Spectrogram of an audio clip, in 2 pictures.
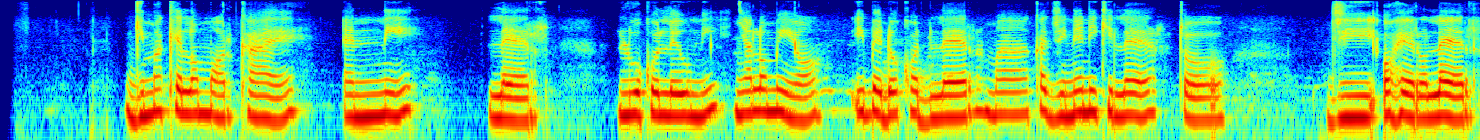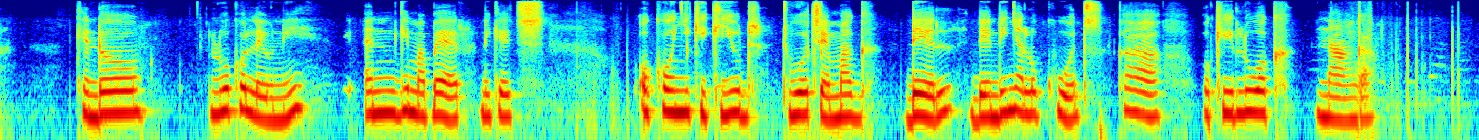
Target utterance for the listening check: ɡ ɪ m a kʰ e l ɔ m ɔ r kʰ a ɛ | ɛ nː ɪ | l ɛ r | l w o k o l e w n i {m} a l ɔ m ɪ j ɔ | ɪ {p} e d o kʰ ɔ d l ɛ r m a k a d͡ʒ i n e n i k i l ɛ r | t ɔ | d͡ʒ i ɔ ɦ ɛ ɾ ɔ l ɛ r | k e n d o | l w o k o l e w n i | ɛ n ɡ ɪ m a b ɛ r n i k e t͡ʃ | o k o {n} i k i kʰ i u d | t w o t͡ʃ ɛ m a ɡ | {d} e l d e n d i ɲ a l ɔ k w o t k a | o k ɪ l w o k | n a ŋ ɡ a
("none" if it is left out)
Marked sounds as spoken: ɲ, b, ɲ, d

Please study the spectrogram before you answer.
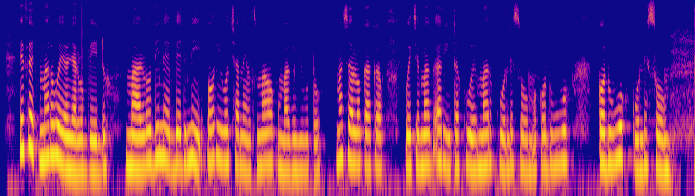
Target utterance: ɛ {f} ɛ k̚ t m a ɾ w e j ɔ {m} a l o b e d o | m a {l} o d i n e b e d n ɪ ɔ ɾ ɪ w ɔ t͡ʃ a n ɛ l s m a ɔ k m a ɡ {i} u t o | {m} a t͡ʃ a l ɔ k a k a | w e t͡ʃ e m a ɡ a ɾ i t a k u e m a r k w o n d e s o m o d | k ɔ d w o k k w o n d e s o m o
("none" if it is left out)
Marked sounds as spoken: f, ɲ, l, j, m

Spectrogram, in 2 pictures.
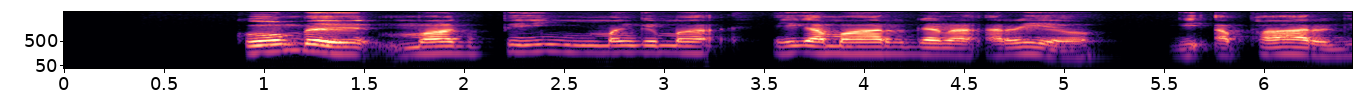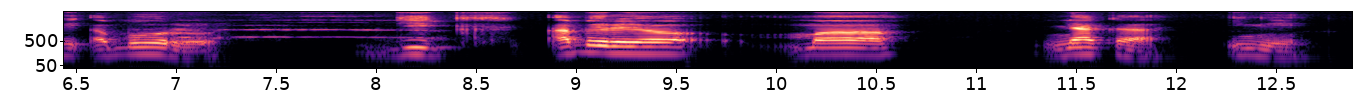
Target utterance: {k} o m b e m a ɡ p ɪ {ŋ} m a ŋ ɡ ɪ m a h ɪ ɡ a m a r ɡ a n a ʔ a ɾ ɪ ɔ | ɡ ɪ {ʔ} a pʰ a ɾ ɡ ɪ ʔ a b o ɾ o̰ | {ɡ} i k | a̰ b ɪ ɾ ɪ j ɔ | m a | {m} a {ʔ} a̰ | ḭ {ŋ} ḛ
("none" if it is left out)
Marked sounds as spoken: k, ɲ, ʔ, ɡ, ɲ, k, ŋ

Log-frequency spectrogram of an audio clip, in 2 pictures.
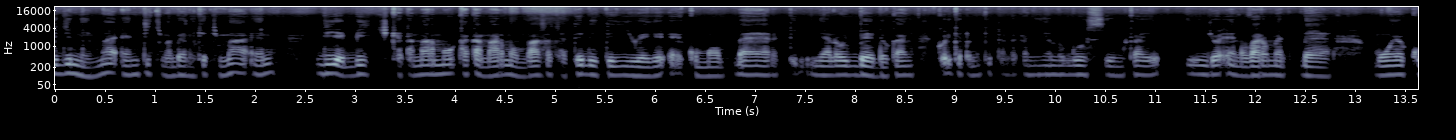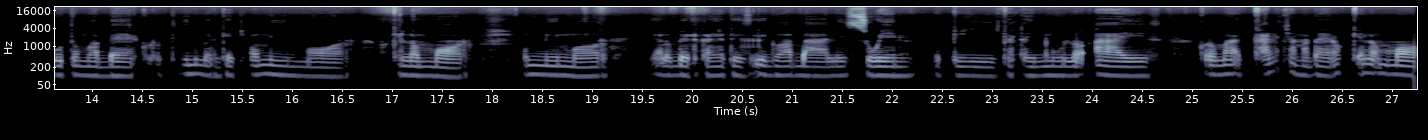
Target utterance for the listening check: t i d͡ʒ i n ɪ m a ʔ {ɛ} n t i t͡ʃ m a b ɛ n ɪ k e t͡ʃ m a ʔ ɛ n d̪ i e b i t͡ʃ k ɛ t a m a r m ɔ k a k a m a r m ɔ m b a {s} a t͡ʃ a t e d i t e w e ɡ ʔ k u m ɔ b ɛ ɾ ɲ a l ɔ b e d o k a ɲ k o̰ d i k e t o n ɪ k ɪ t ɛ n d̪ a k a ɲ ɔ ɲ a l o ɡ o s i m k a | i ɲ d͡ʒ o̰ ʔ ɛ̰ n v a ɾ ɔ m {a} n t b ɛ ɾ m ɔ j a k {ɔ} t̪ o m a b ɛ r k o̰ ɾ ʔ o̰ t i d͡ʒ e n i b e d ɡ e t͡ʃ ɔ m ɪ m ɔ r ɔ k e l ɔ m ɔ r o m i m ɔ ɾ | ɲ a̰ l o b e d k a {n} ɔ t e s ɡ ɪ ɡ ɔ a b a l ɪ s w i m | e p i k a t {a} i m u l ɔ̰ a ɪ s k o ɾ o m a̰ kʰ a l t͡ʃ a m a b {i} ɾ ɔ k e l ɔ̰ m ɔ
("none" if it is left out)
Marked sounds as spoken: ɛ, s, ɛ, u, ɲ, a, ɛ

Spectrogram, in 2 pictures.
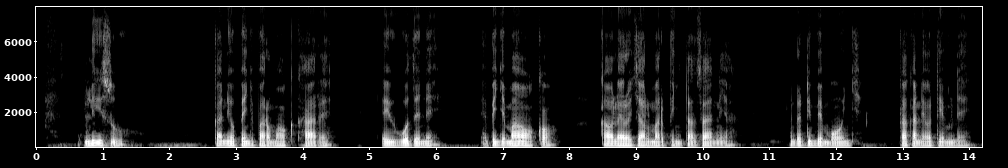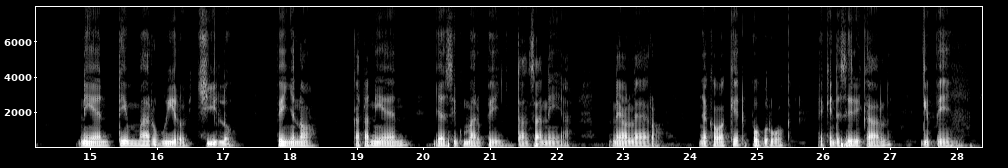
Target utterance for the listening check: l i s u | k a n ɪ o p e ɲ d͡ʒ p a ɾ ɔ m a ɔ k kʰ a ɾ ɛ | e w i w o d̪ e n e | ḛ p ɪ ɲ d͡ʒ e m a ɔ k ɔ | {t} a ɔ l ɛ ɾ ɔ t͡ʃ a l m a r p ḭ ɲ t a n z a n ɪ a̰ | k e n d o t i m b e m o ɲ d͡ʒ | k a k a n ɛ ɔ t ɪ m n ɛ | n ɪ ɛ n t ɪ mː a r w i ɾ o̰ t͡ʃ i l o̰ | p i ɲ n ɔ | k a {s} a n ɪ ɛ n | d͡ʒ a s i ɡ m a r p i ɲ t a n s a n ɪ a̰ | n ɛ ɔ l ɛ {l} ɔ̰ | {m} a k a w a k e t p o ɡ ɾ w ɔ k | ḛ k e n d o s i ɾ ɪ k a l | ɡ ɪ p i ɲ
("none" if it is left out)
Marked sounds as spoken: k, t, ɾ, ɲ

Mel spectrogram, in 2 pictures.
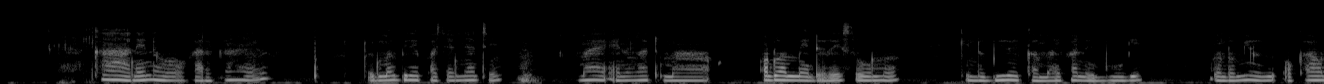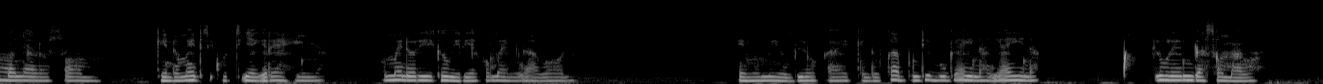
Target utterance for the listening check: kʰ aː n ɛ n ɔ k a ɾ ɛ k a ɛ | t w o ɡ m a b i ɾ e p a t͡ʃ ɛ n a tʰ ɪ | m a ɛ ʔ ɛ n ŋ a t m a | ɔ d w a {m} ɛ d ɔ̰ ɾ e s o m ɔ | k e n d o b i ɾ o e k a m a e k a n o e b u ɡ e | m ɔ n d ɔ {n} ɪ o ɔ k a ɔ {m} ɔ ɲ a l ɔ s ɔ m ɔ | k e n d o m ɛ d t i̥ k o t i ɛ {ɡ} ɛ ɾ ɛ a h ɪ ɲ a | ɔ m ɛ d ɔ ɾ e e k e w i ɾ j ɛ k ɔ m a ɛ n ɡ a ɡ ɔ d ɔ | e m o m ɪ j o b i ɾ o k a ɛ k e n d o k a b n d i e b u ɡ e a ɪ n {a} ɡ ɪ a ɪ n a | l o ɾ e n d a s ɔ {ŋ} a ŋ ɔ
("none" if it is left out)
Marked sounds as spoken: m, m, m, ɡ, a, m

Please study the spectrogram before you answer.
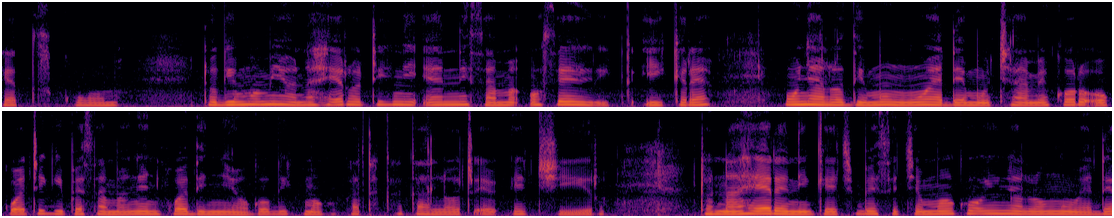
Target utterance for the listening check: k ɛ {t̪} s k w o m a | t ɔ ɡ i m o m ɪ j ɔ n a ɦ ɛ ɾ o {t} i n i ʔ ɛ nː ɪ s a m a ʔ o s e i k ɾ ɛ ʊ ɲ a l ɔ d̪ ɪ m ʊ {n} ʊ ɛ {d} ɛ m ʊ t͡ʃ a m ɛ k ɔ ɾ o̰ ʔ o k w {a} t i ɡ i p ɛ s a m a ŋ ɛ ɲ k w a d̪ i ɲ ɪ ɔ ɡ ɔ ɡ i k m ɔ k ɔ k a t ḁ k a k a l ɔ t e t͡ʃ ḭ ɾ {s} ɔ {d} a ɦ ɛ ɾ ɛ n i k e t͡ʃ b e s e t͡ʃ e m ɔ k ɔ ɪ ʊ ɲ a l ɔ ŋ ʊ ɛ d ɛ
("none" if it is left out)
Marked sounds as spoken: t̪, t, ŋ, d, a, t, n

